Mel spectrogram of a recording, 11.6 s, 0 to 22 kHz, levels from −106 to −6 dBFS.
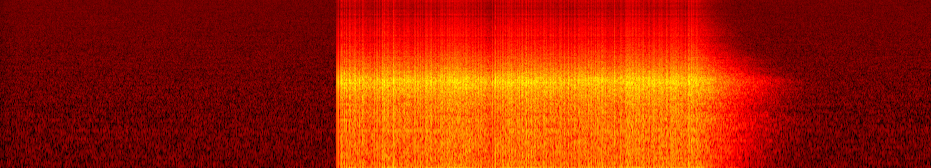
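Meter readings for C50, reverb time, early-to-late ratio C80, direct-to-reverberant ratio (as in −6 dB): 2.0 dB, 1.9 s, 3.5 dB, −0.5 dB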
